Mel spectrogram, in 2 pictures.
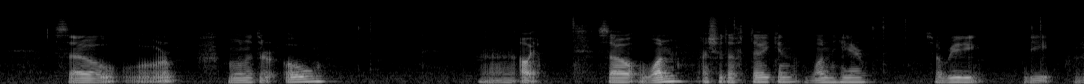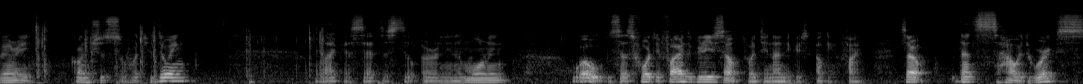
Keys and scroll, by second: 11.2 BackSpace, 11.6 1, 12.2 ctrl+s, 14.0 shift+super+r.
